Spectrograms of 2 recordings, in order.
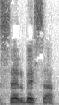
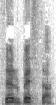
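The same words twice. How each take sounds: First: The z is pronounced as an s sound. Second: The z is pronounced as a th sound. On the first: "with the s sound" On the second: "using the th sound"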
